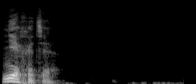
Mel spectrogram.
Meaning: unwillingly
- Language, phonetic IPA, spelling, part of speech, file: Russian, [ˈnʲexətʲə], нехотя, adverb, Ru-нехотя.ogg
